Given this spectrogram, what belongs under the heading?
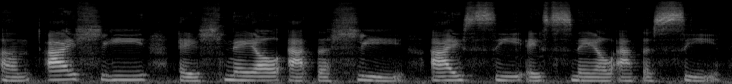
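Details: Lateral lisp on /s/, imitated (acted) by a speech-language clinician; air escapes out the sides rather than the front; can also affect Z, SH, CH and J, and is not a typical developmental pattern.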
